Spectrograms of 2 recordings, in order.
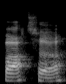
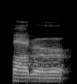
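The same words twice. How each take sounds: First: British English butter, non-rhotic. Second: Butter with an R-coloured er at the end; American butter. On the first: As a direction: say butter the Southern British way, dropping the R. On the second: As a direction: say butter the North American way, R attached. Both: Shown as a demonstration. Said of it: "the difference between".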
